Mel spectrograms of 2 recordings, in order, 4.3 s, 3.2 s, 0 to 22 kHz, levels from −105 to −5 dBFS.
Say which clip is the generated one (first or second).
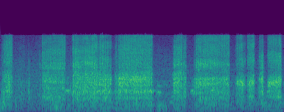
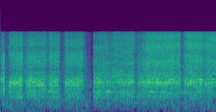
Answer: first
